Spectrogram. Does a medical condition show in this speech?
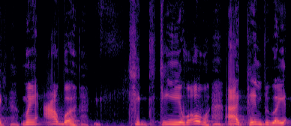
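Yes: cerebral palsy.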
